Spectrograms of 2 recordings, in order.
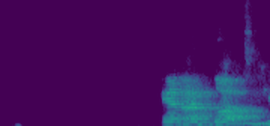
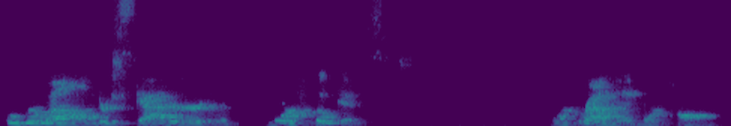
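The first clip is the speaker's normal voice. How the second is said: guided meditation; 2 semitones lower, 3 dB quieter than usual. Acted. Guides a calm check-in.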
